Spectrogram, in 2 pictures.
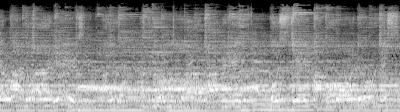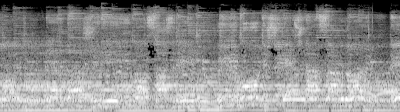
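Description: Live rock band with a male singer, played loud through an outdoor concert PA and heard from within the audience, with shouts from the crowd.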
